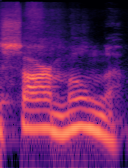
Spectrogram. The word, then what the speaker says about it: Sarmoung: And they are called the Sarmung Brotherhood, which is spelled Sarmoung.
